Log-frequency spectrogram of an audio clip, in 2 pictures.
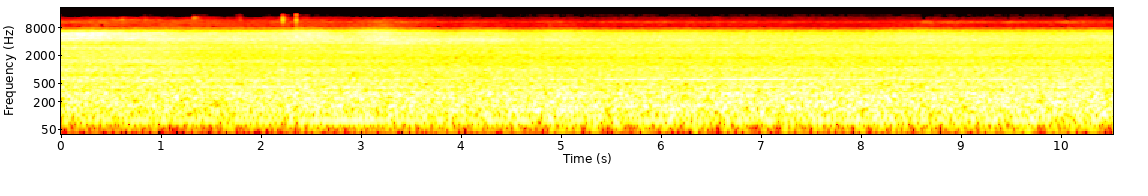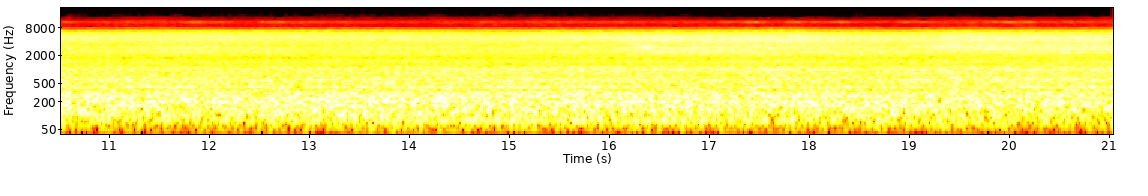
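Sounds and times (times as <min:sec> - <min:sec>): jet engines idling: 0:00.0 - 0:21.0.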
